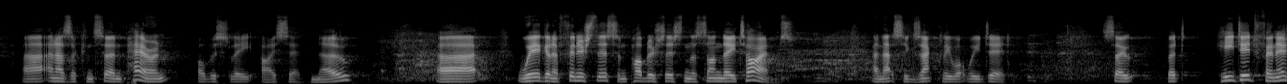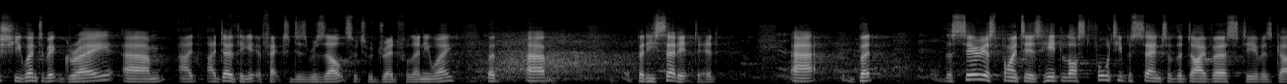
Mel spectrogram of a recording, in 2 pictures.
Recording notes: Recorded on 19th November 2018 at The Tabernacle at the 5x15 health special.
